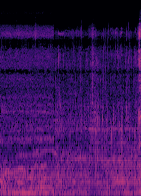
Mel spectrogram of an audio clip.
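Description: Water pours steadily into a pot of tomato curry, a continuous soft splashing trickle close by.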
